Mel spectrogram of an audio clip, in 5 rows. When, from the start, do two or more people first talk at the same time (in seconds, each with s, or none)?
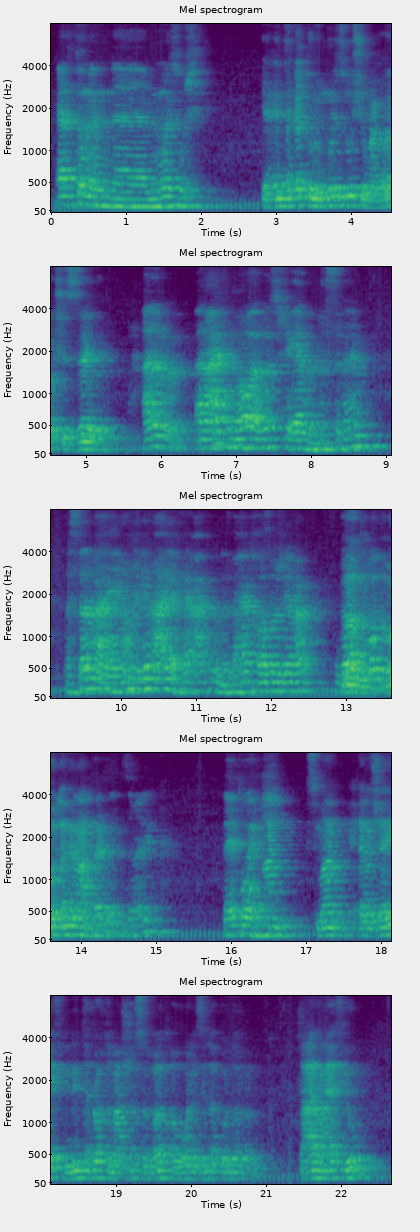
12.9 s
